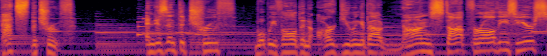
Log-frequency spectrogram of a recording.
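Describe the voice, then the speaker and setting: A man's voice: a little high, moderate pace, music in the background, voice pushed up, close to an everyday voice. A man voicing a proud, formal male clan elder who speaks grandly for a game. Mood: grandiose.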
